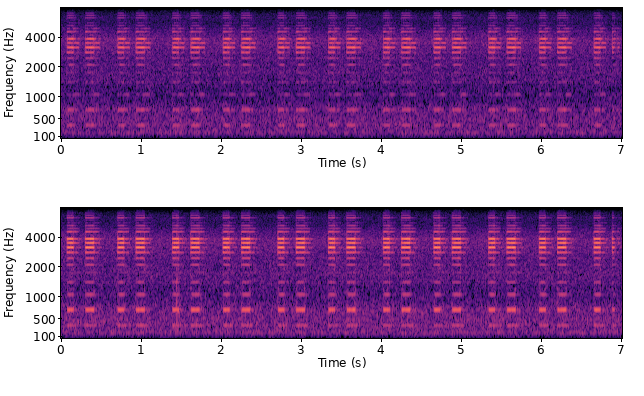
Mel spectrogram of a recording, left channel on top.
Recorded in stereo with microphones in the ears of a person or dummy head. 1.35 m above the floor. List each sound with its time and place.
0.1 s an alarm: 25° right (ahead or behind), 1.6 m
